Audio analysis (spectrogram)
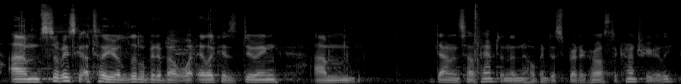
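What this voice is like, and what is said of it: Canadian accent. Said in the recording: “I'm from Canada, so I'll apologize for the slightly dodgy English accent if it's coming across.”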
